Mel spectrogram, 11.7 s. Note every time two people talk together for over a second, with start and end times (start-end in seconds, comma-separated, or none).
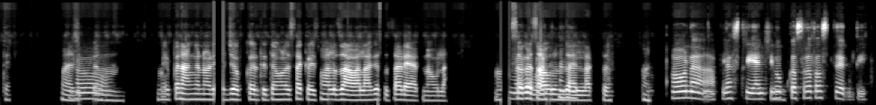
none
